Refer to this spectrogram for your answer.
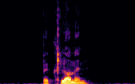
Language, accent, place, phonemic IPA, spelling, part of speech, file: German, Germany, Berlin, /bəˈklɔmən/, beklommen, verb / adjective, De-beklommen.ogg
- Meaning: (verb) past participle of beklimmen; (adjective) anxious, uneasy, apprehensive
